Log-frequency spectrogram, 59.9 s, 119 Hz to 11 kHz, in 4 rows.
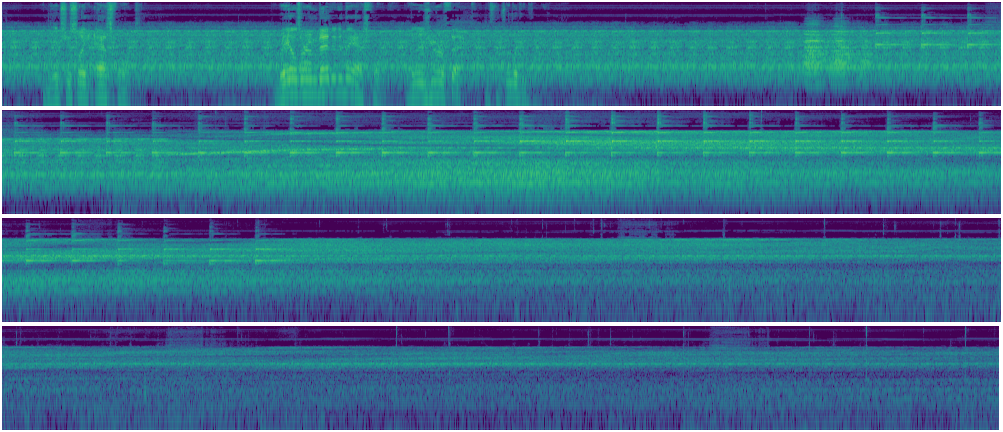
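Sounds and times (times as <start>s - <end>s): locomotive bell ringing: 0.6s - 2.2s, 3.9s - 9.0s, 11.8s - 34.7s.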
